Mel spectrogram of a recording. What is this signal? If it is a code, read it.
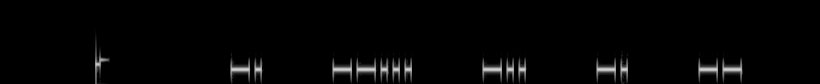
Morse code, heard as a keyed tone, about 21 wpm, spaced as for 9 wpm, 700 Hz. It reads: N7DNM
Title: USA Call Signs - 5 Characters - 4x Character Spacing - 20wpm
